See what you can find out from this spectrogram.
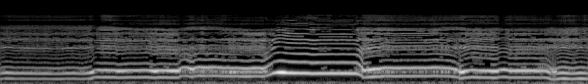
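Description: Throughout the music, highs stop near 10.6 kHz and the treble turns hissy and grainy, with roughened tones and blurred attacks, likely heavy Vorbis compression at a bitrate near 27 kbps.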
